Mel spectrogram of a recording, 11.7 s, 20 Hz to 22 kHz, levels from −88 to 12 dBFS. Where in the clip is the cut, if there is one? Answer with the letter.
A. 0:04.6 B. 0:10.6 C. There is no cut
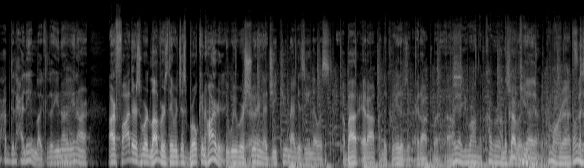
A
